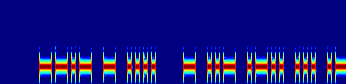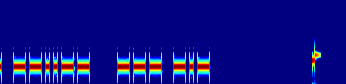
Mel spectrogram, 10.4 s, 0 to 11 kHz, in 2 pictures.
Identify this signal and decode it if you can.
Morse code, heard as a keyed tone, about 20 wpm, 700 Hz. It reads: QTH TULSA, OK
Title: Practice QSO - Exchange 1 - Beginning - 20wpm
